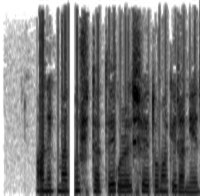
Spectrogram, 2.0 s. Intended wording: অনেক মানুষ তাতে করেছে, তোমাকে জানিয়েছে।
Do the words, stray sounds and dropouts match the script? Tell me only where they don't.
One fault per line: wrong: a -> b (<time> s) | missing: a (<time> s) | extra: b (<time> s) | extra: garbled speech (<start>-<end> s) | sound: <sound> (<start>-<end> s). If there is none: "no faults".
sound: dropout (0.7-0.8 s)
